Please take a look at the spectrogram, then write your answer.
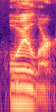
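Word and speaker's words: Euler: but I've been told that it is correctly pronounced or at least as close as I can get as something like Oilers so this is Oilers constant and the first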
